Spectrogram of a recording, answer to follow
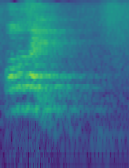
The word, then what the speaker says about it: পদচারী: যেমন যেটা পদচারী, আমরা লিখলাম পদচারী, কিন্তু আমরা যখন প্রমিত উচ্চারণ করব তার উচ্চারণ হবে পথচারী, অর্থাৎ এখানে পরপদ থাকার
